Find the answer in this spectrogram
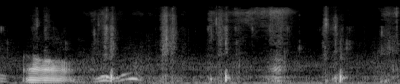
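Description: A dog whimpering in a few short, high whines, over footsteps crunching on packed snow.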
